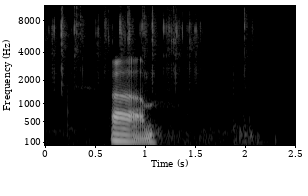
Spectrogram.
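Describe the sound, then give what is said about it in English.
Small plastic dice, including four-, six-, eight- and ten-sided ones, click and clatter together in a scattered, quick rattle while being scooped up to roll attack damage, with a brief voiced sound from someone partway through. “So I'm gonna have to get all my dice out here.”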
